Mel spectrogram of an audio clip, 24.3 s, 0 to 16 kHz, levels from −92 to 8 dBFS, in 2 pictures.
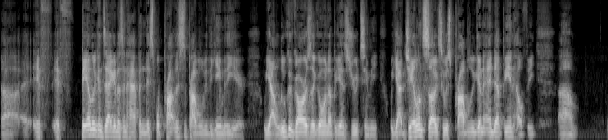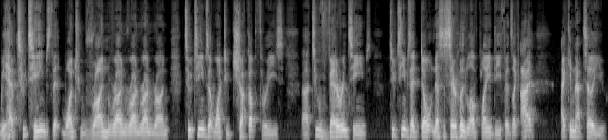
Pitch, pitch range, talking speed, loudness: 110 Hz, 100-125 Hz, 195 wpm, -18 LUFS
